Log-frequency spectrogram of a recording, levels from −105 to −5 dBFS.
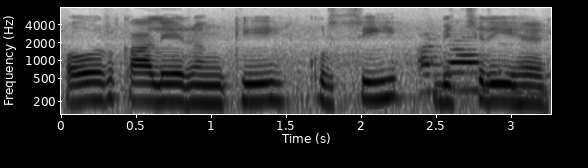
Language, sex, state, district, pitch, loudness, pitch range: Hindi, female, Haryana, Jhajjar, 200 Hz, -13 LUFS, 190-210 Hz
